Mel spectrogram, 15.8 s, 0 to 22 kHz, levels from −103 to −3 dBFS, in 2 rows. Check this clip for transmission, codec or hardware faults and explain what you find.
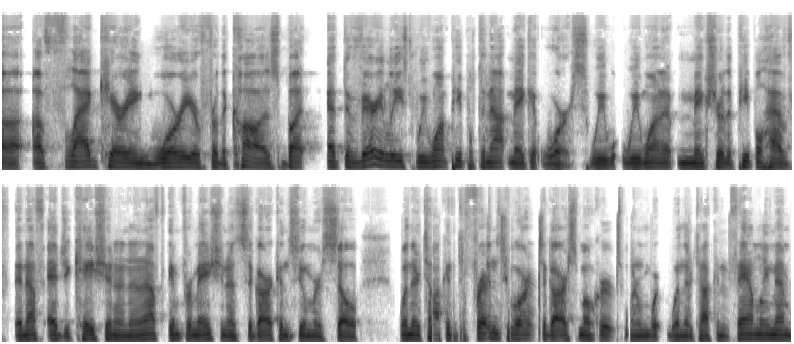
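One transmission fault is present. From 11.23 to 15.59 s, just after "information as cigar consumers", there is repeated packet loss (robotic sound). Twenty gaps, the longest 120 ms, were concealed by extending the preceding audio. That covers about 16% of the stretch, leaving the speech choppy and robotic.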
